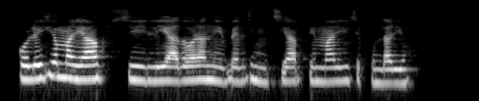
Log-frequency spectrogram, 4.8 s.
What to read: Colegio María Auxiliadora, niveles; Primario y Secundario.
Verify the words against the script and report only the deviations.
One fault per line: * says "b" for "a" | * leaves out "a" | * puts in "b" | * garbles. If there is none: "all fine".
* puts in "Inicial"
